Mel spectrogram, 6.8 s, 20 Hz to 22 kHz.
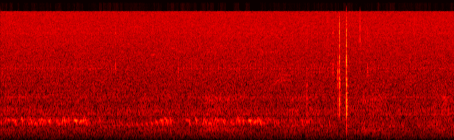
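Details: Male black grouse in Norway on 8 May 2019, giving a low, soft bubbling coo in rolling, wavering phrases for about four seconds. Two sharp snapping clicks follow near the end against a faint hiss.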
